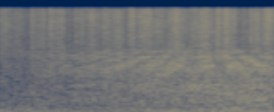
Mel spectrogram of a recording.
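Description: An electric spark bursts with a sharp crackle.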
